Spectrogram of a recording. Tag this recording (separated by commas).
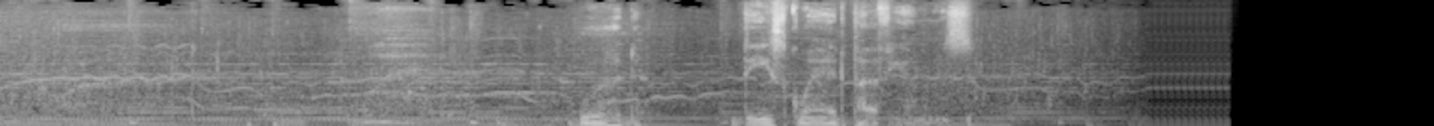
Music, Speech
